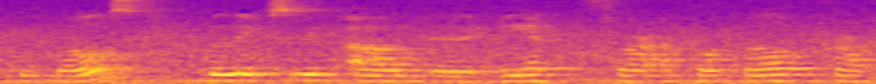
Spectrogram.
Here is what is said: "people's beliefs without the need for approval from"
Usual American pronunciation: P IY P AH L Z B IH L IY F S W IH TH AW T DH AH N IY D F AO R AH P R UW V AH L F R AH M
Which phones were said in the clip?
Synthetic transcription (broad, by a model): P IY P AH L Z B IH L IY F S W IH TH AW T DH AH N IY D F AO R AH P AO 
